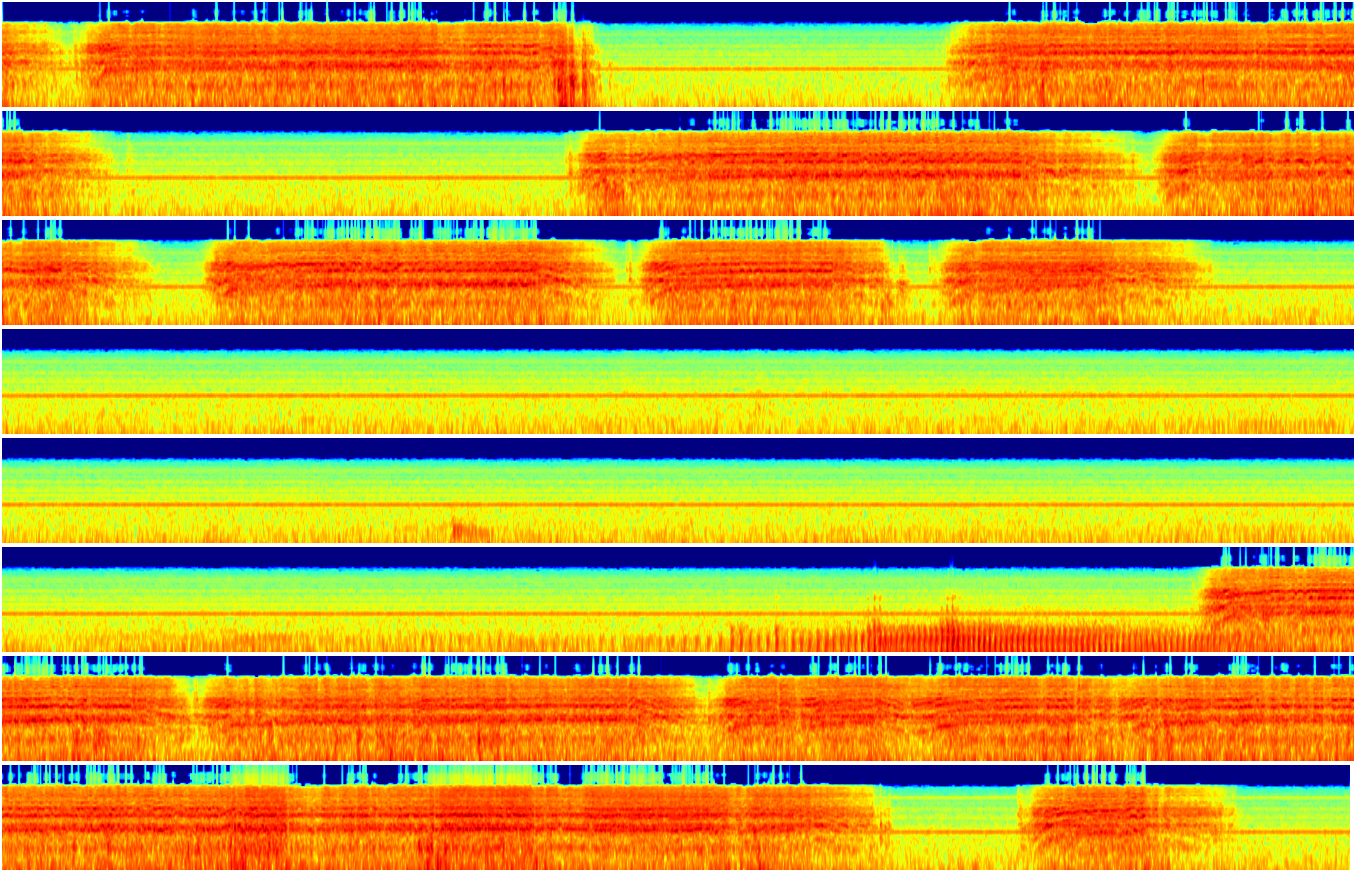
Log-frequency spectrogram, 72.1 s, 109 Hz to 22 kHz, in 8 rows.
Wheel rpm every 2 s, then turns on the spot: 100, 190, 10, 150, 150, 0, 70, 200, 130, 110, 170, 130, 110, 0, 0, 0, 0, 0, 0, 0, 0, 0, 0, 0, 0, 0, 60, 150, 190, 150, 160, 210, 220, 220, 90, 60.
none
